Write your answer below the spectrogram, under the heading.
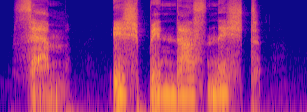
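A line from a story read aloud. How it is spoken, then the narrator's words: Whispered. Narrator (German): flüsterte Manu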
